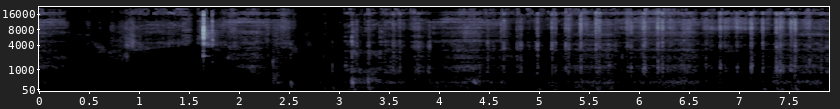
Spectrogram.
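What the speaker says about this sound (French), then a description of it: "on va essayer de découper ce petit morceau de bois en petits fragments" A Rubato 2 knife cutting a small piece of wood into little fragments. The close, dry scraping and shaving strokes come after a quiet start and repeat in an uneven rhythm.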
